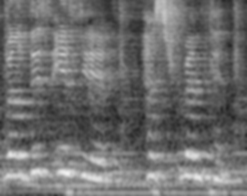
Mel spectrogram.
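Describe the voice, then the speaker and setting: A high-voiced young woman from Nagaland speaks slowly and earnestly, pausing for effect. She is heard from a distance across a booming, echoey hall, with music playing behind her. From Nagaland, India. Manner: earnest, measured, with dramatic pauses. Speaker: pageant contestant. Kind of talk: rehearsed stage speech. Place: large hall stage.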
